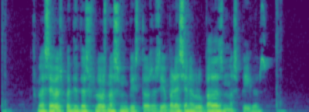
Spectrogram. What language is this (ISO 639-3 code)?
cat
